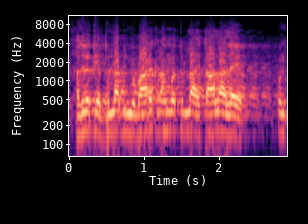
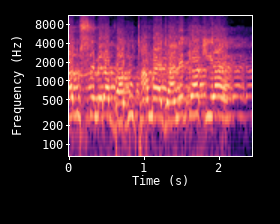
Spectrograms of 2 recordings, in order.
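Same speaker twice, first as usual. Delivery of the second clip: weeping husband; 10 semitones higher than usual. Acted. Goldsmith weeping in story.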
